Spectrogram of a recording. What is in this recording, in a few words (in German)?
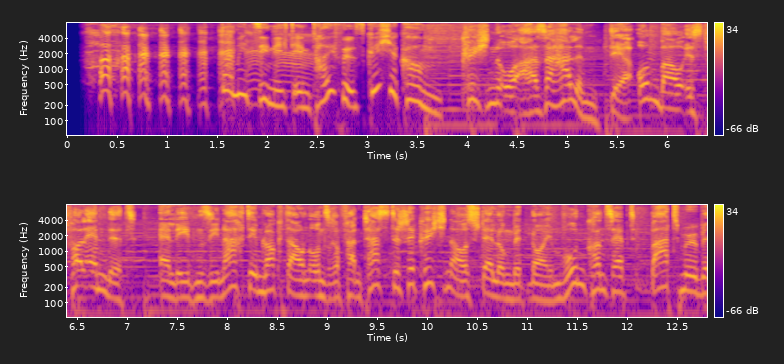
Radiospot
